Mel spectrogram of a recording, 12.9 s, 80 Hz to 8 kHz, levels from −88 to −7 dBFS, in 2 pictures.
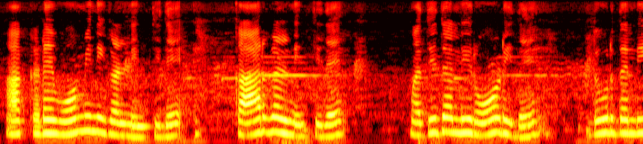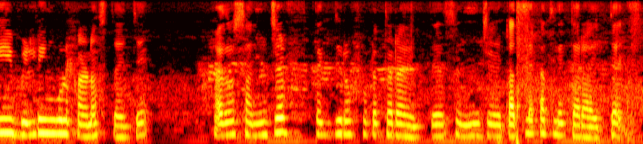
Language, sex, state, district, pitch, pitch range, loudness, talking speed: Kannada, female, Karnataka, Chamarajanagar, 215 Hz, 195-240 Hz, -23 LUFS, 110 wpm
